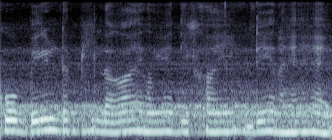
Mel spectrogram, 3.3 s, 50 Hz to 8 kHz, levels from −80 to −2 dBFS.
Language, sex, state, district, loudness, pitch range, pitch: Hindi, male, Maharashtra, Gondia, -15 LUFS, 165-180 Hz, 170 Hz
